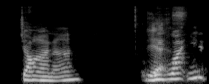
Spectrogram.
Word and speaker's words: Johnna: I always want to call you Johanna, and it's Jonna, It's Johnna. Like Jonna, John.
